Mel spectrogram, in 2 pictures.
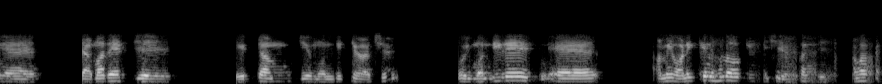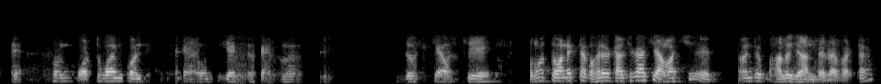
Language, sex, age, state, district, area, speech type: Bengali, male, 60+, West Bengal, Darjeeling, rural, conversation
